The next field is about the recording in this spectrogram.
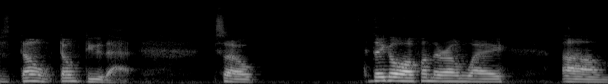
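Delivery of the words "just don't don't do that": usual speaking voice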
